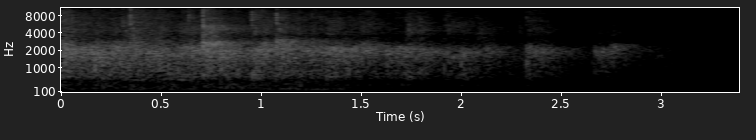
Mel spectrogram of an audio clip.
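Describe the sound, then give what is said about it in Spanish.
Applause rises during a church worship service, faint and even at first, then breaking into a few scattered claps before dying away. “Démosle un fuerte aplauso al Señor por nuestro equipo de producción.”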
